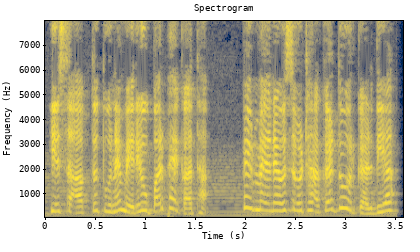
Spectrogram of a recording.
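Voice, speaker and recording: A woman's voice: high-pitched, animated, fairly quick, a bit bright, soft background music. A woman voicing a cruel old village mother-in-law in a cartoon story, harsh and taunting. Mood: harsh scolding.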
